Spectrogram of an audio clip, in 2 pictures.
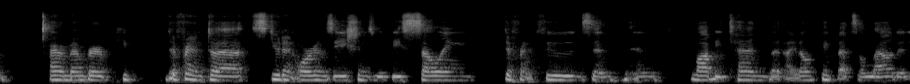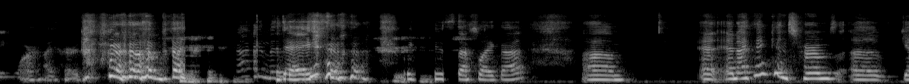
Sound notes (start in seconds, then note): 10.0 laughter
